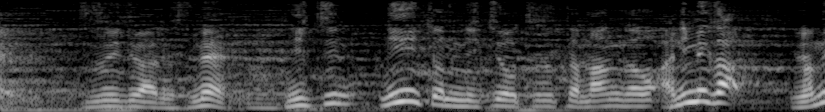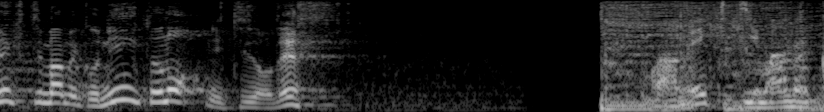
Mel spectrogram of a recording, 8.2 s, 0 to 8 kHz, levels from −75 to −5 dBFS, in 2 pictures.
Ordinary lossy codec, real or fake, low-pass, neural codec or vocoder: none; fake; none; codec, 16 kHz, 16 kbps, FreqCodec, larger model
